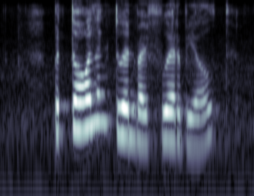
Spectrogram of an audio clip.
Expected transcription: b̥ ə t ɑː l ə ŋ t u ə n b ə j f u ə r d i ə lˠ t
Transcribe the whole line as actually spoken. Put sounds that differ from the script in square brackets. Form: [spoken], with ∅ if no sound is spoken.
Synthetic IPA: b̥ ə t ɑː l ə ŋ t u ə n b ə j f u ə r [b] i ə lˠ t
